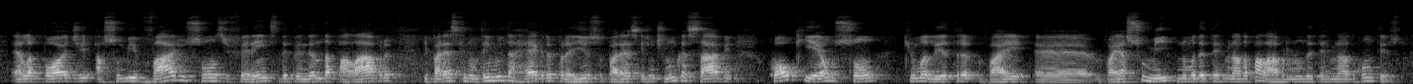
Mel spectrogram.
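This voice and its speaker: A man's voice: medium pitch, roomy sound. A Brazilian man, a language teacher, explaining patiently to camera and checking in often with his listeners. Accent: Brazilian Portuguese. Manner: patient, with frequent fillers and check-ins like "né?".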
